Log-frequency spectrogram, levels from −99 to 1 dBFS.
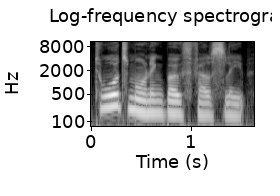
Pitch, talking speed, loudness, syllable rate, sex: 175 Hz, 185 wpm, -18 LUFS, 5.2 syllables/s, female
